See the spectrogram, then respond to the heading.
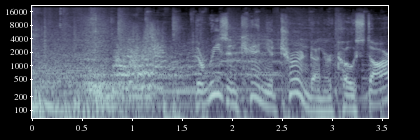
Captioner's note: elephant growls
